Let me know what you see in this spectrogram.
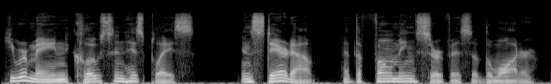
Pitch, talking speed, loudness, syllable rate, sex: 115 Hz, 175 wpm, -17 LUFS, 5.4 syllables/s, male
